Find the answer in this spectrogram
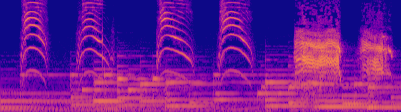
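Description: Domestic cat meowing four times, each meow rising then falling in pitch, over background music with steady held notes. Near the end a few harsh, raspy calls from another animal take over.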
